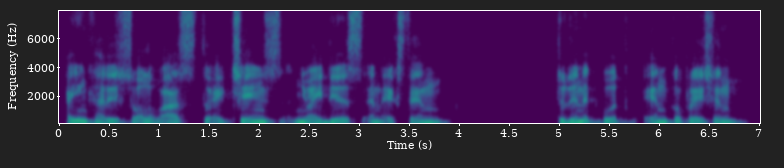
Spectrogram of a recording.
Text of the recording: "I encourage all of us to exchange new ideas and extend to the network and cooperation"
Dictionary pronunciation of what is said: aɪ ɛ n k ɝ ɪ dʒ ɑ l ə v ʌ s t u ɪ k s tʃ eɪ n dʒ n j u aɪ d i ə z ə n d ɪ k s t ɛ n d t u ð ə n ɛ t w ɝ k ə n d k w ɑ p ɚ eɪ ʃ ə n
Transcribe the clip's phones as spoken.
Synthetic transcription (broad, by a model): aɪ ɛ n k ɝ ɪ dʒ ɑ l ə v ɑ s t u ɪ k tʃ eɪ n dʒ n j u aɪ d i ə s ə n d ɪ k s t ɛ n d t u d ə n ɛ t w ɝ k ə n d k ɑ p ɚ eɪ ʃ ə n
